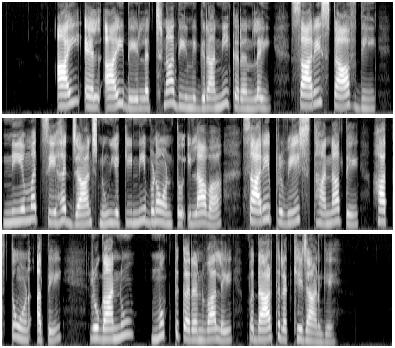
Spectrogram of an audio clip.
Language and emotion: Punjabi, neutral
